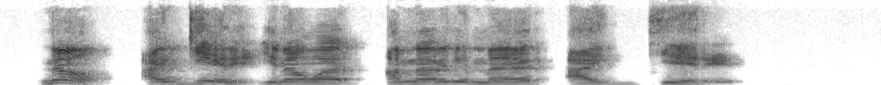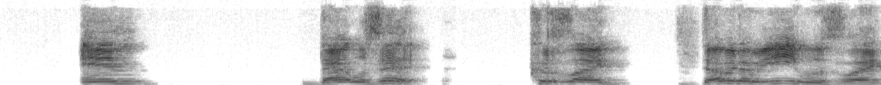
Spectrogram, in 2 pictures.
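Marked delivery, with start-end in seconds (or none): none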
